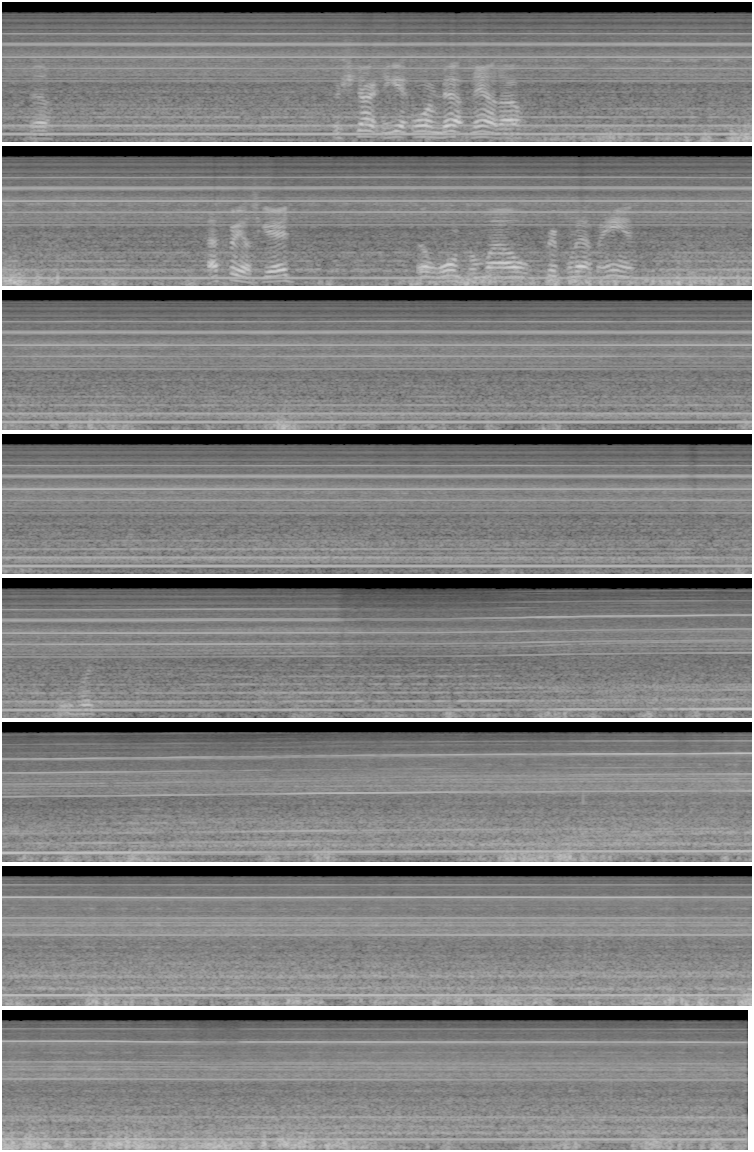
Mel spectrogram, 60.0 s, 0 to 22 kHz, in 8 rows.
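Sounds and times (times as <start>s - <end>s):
small electric motor humming: 0.0s - 59.9s.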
